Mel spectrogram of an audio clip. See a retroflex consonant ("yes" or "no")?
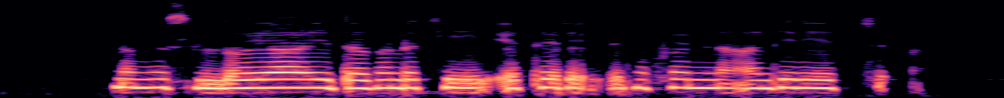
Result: yes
